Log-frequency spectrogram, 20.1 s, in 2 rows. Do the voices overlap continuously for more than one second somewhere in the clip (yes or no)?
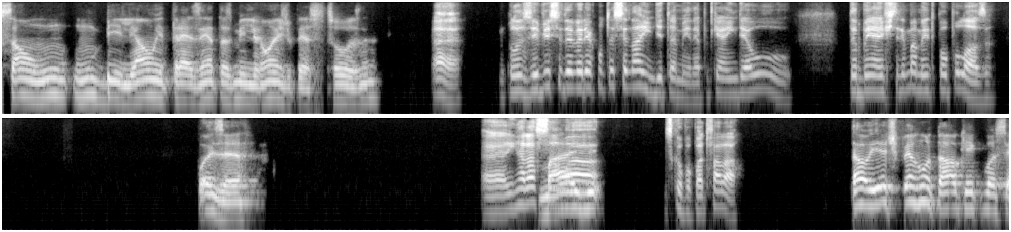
no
